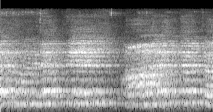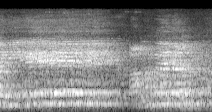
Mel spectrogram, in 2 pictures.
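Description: A group of children and women singing a devotional song together in unison, in phrases, with a new phrase starting about two seconds in and again near the end.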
